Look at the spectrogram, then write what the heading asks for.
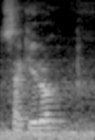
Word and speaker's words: Sekiro: I've played all the Dark Souls and their DLC and Bloodborne, but I have not played all of Demon Souls and Sekiro.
